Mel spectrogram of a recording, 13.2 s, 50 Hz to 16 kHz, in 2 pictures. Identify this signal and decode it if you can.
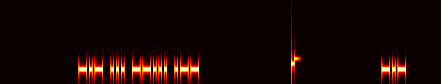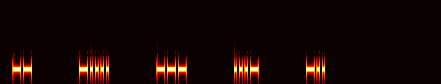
Morse code, heard as a keyed tone, about 31 wpm, spaced as for 14 wpm, 700 Hz. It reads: KS7W KM6OVD
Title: USA Call Signs - 6x Character Spacing - 30wpm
